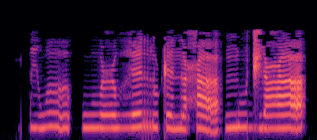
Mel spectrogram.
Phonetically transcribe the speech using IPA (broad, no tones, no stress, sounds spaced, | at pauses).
k͡p i w ɤ | w u ʕ u ɦ ɛ r u ʈ ɛ n ə ħ a | ŋ͡m u d͡ʒ i ʕ a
